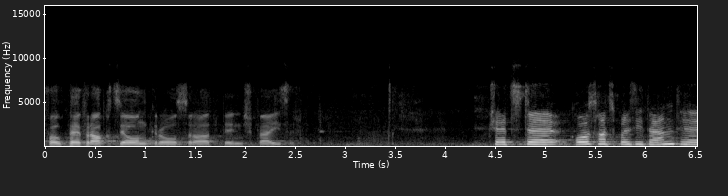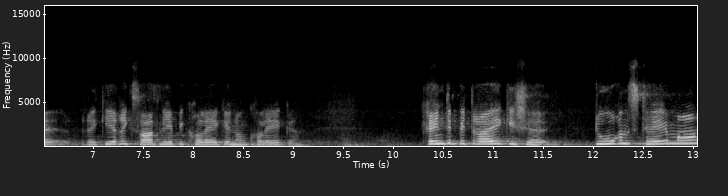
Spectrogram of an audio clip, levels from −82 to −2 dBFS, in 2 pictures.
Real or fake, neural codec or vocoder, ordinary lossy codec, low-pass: real; none; Opus, 16 kbps; 7.2 kHz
